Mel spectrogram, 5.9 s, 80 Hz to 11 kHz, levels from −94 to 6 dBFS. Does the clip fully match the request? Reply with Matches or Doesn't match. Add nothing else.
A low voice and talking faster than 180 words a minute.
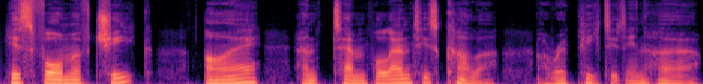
Doesn't match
